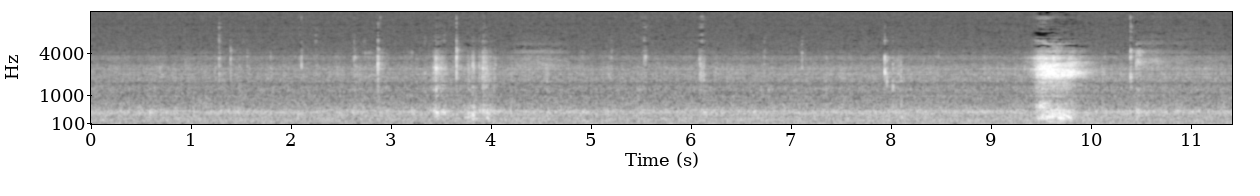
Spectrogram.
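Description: Quiet room tone with a few faint clicks, then a short, loud burst of breath from a child about nine and a half seconds in, just after a shot of whiskey.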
